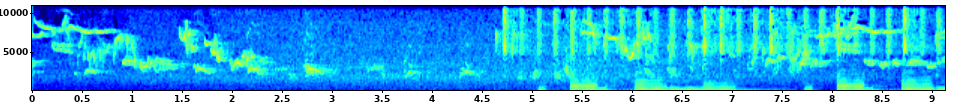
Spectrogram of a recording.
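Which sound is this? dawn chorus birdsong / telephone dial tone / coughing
dawn chorus birdsong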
